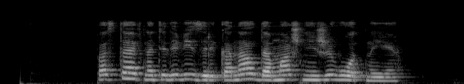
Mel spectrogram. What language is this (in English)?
Russian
